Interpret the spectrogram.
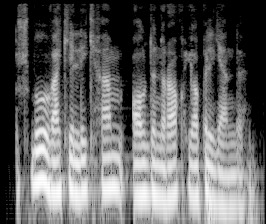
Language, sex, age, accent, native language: Uzbek, male, 18-24, Qashqadaryo, Uzbek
